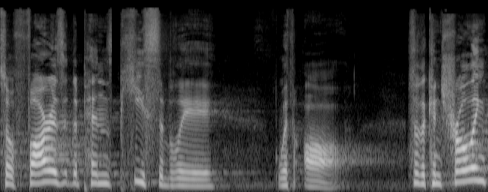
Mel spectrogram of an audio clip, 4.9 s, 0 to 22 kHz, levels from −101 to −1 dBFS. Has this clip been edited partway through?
yes; 1 cut; at 1.1 s

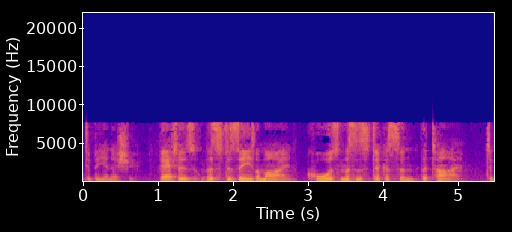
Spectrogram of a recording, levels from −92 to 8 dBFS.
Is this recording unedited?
no; 3 cuts; at 1.6 s, 2.3 s, 4.5 s

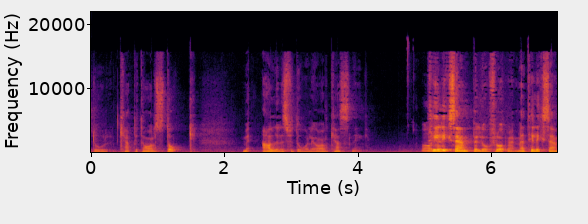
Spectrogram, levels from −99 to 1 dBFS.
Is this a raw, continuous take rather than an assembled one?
yes; 0 cuts

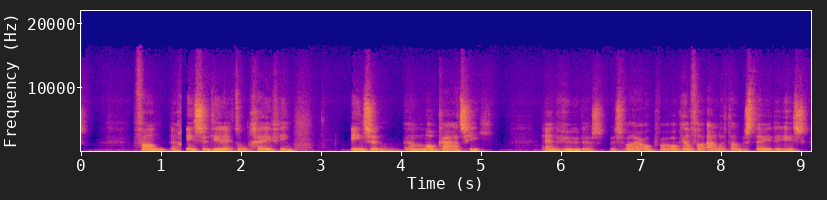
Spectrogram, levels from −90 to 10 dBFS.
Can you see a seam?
yes; 3 cuts; at 1.2 s, 5.9 s, 7.2 s

